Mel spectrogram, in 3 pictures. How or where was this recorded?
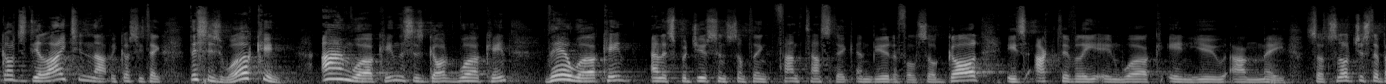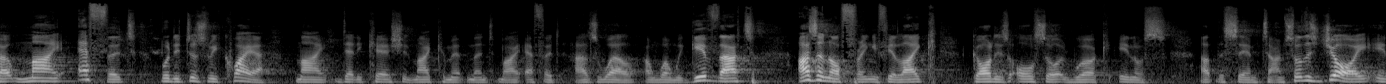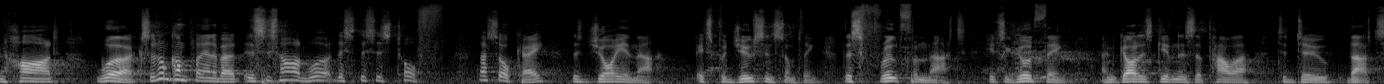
large echoing room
